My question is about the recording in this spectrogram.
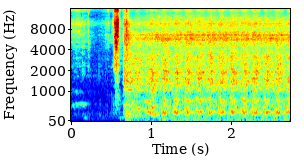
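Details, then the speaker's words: Common rail diesel engine with a bad RPM (crankshaft position) sensor and no synchronization: starter churns about 3.5 turns a second with no catch, fuel pressure slow to build, battery getting low. Long crank, no start. "so what what happens here is uh something really interesting the rpm sensor is bad okay after we do some engine rotations the management of the well the ecu starts to try to manage something to try to start the car so it starts to develop fue"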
